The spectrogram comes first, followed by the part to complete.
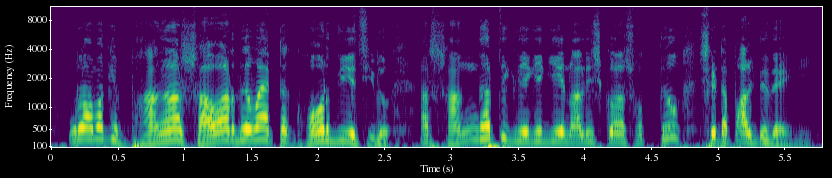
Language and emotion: Bengali, angry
